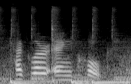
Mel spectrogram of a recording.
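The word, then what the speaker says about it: Heckler & Koch: official one hey guys the proper name to say H&K is Heckler and Coke like a Coca-Cola so as you can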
